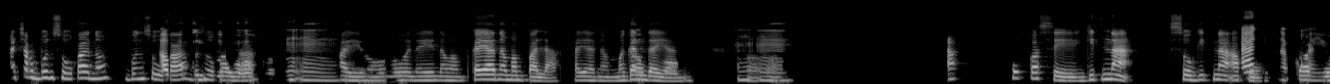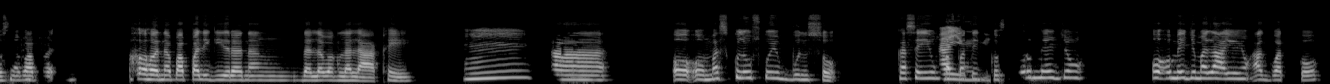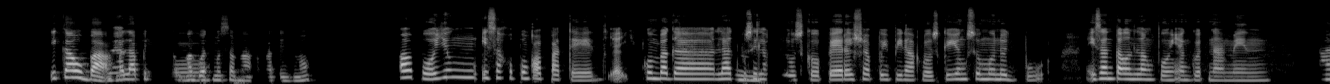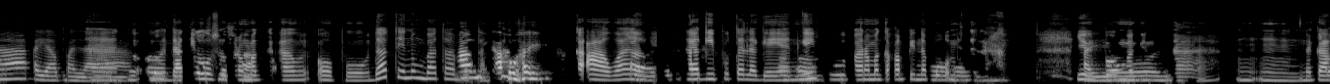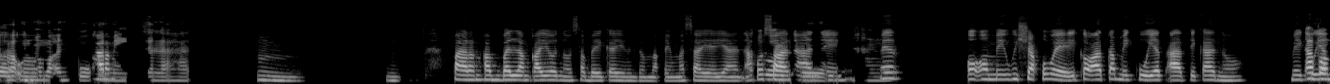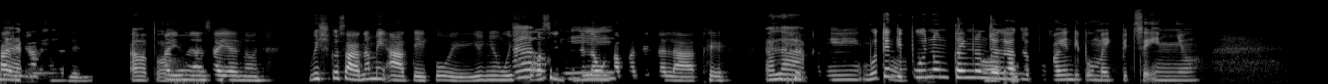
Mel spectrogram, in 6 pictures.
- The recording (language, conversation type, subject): Filipino, unstructured, Paano mo ipinapakita ang pagmamahal sa iyong pamilya araw-araw?
- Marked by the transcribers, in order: static; tapping; distorted speech; laughing while speaking: "oo"; mechanical hum; laughing while speaking: "magkaaway"; chuckle; other noise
